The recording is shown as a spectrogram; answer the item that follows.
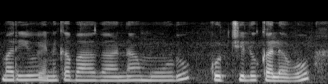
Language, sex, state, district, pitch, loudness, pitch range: Telugu, female, Telangana, Mahabubabad, 195 Hz, -19 LUFS, 185-205 Hz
